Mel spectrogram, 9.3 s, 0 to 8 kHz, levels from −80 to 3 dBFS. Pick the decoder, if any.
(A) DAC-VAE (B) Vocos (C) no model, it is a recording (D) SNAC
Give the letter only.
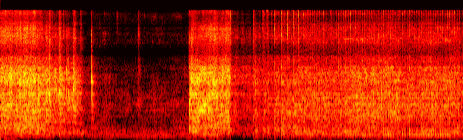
D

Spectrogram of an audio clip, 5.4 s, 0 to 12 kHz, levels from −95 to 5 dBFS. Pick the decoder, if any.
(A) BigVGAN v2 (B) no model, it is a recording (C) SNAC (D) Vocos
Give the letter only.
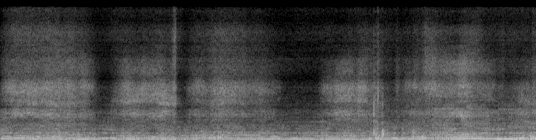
C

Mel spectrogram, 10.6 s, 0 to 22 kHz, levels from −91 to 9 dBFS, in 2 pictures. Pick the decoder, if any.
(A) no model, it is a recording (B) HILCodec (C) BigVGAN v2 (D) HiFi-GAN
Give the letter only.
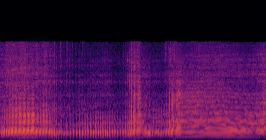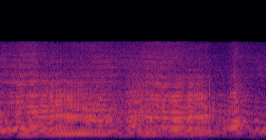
A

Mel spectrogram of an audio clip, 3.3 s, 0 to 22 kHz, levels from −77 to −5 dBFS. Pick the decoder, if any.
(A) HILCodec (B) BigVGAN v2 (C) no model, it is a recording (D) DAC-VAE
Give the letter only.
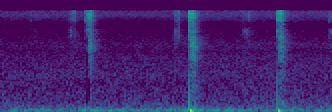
C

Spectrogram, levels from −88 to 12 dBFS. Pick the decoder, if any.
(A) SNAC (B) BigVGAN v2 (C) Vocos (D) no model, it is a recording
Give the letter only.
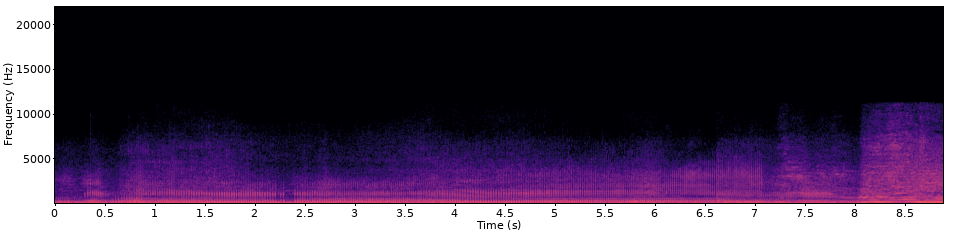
D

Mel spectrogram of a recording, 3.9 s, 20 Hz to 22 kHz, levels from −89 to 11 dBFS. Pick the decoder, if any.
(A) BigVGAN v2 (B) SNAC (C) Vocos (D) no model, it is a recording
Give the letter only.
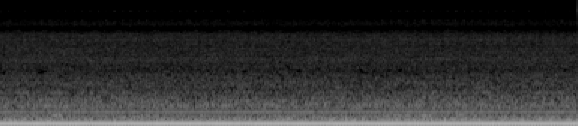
D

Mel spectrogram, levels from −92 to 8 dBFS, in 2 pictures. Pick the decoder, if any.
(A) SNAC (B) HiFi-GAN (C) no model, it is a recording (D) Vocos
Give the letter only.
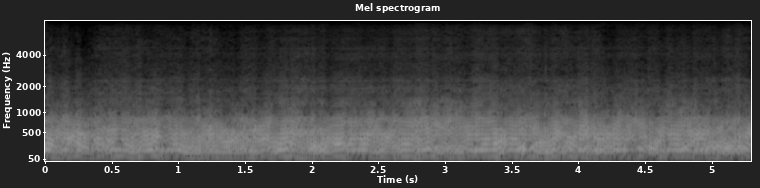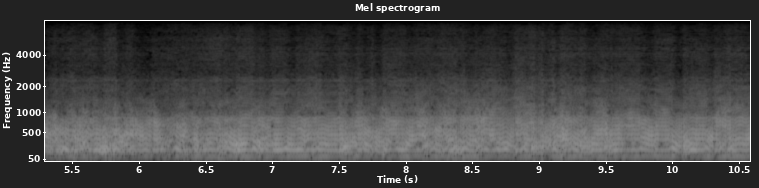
D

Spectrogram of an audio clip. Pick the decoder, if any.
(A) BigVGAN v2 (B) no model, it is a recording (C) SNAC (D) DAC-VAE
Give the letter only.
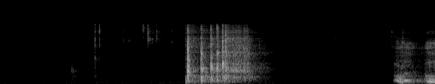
C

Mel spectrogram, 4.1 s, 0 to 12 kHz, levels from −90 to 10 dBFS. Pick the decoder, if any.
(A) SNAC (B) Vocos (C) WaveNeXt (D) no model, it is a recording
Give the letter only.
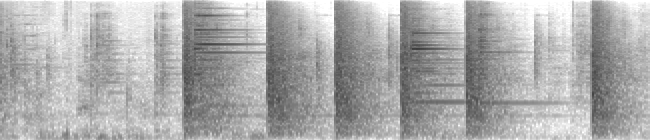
D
